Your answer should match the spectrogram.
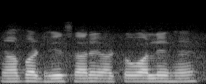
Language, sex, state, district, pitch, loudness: Hindi, male, Uttar Pradesh, Lucknow, 140 Hz, -16 LUFS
